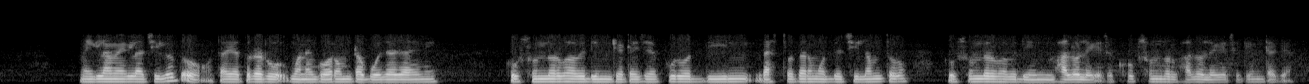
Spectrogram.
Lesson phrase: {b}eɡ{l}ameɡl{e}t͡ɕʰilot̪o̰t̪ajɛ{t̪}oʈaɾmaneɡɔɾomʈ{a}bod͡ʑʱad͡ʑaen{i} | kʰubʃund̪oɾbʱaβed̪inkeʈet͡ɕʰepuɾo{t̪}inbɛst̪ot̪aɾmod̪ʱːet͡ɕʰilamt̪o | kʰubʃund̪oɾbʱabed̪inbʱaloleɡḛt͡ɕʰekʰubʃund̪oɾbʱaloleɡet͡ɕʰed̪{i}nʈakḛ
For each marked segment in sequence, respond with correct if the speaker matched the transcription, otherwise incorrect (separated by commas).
incorrect, correct, incorrect, correct, correct, correct, incorrect, correct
